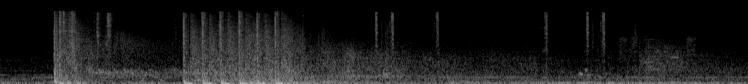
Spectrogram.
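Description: Fortnite gunfire: a loud burst of rapid shots, then a second dense volley a second later, followed by scattered quieter shots and a steady background rumble.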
